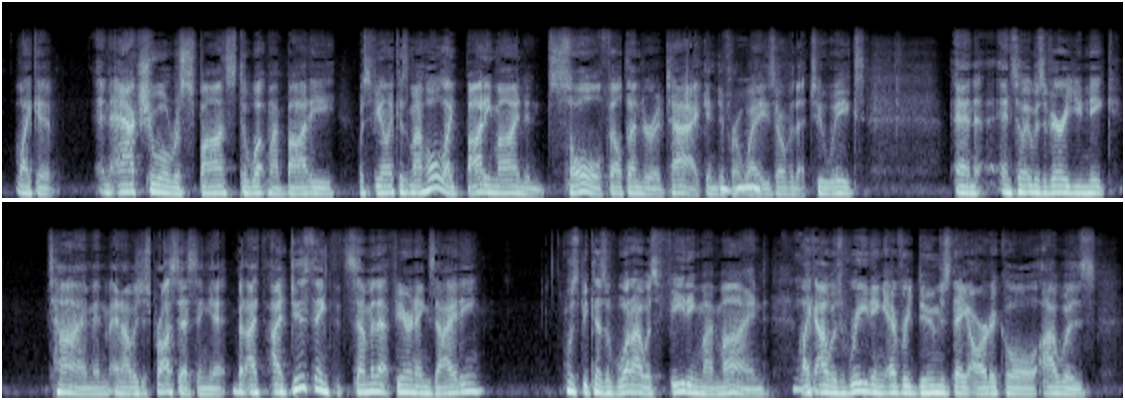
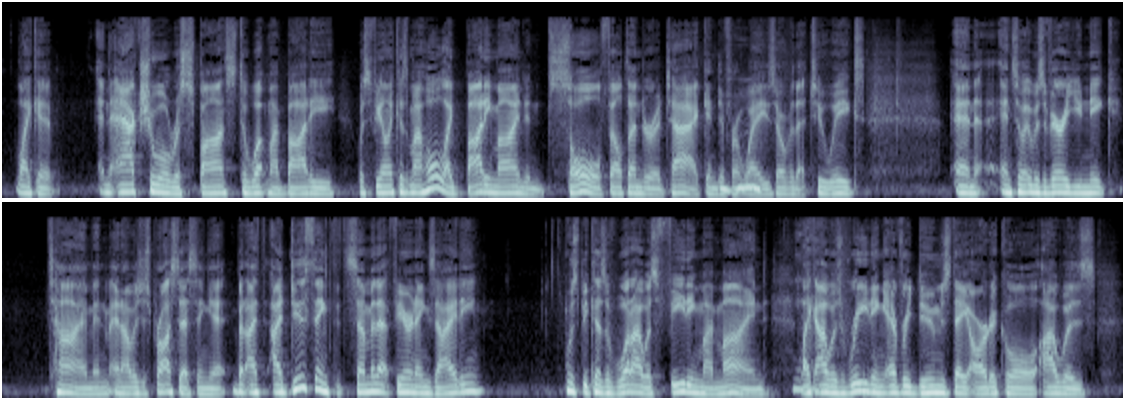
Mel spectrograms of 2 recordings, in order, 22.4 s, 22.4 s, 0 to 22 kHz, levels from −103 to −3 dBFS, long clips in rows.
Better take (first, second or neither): second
